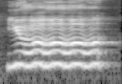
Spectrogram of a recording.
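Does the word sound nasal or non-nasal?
non-nasal. The word is placed back without nasal resonance. "instead of you"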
